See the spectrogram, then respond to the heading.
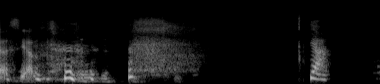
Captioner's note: and the audience laughing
